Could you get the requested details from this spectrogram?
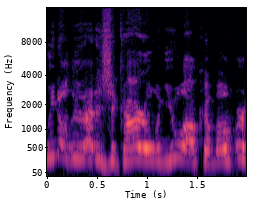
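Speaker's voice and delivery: mock argumentative retort. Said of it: "Americans arguing with the guy".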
